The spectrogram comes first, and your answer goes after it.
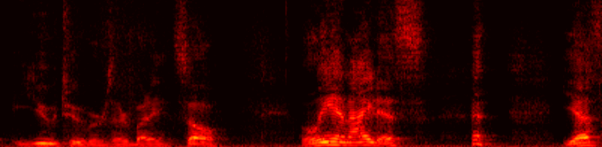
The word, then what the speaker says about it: Leonidas: So, Leonidas. Yes, I've been pronouncing his name wrong the whole time. I was calling him Leonidas. It's Leonidas.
